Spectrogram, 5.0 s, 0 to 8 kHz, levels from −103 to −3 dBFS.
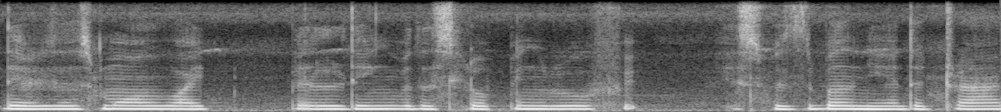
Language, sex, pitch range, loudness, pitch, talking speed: English, female, 220-230 Hz, -14 LUFS, 225 Hz, 180 wpm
